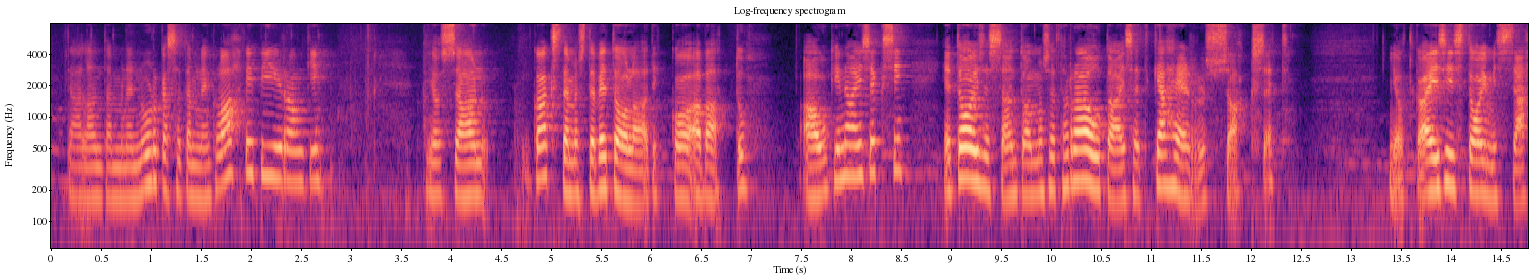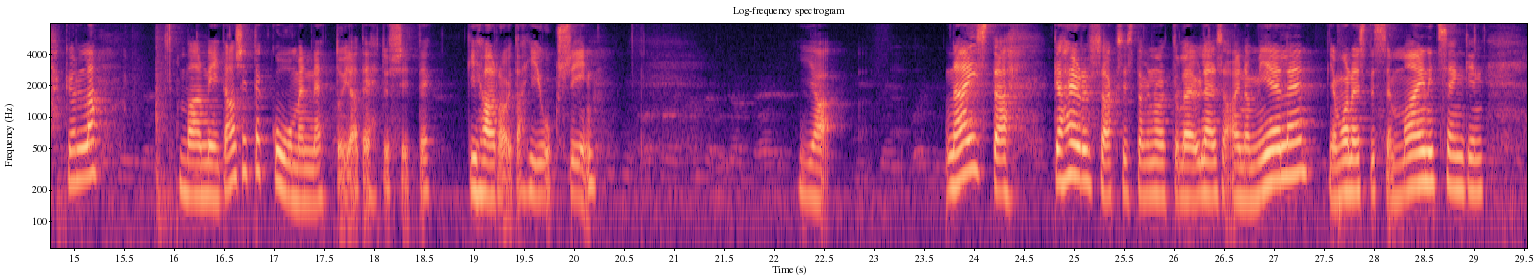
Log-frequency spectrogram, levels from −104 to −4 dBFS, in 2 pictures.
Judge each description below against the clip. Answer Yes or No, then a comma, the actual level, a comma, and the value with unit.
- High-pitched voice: Yes, high, 200 Hz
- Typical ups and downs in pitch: Yes, average, 5.0 semitones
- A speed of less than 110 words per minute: Yes, slow, 95 wpm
